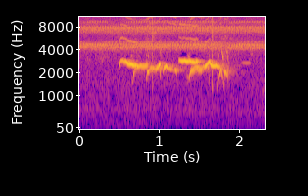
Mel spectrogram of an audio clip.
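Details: Streamer-tailed tyrant at Pousada Aguapé, Aquidauana, Mato Grosso do Sul, Brazil, in open marshy habitat: two high, slightly wavering whistled phrases, each about half a second long, over a steady insect hum.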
